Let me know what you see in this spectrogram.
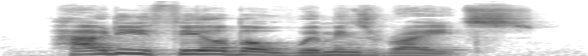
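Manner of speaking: ordinary delivery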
